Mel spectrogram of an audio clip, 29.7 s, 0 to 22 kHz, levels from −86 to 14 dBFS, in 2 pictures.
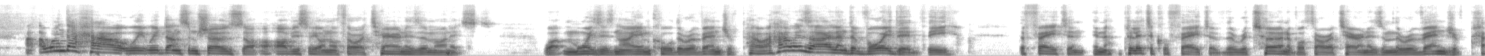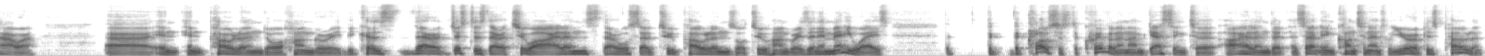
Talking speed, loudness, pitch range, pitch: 170 wpm, -24 LUFS, 105-135 Hz, 110 Hz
